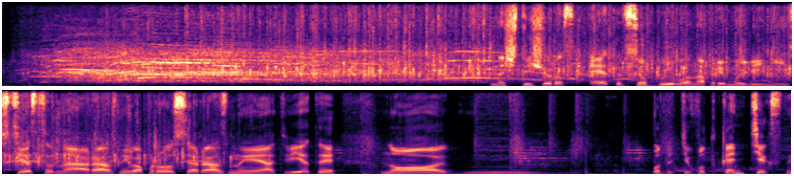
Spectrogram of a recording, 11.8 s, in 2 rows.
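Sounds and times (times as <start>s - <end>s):
applause and cheering: 0.0s - 7.8s
speech: 3.7s - 10.2s, 10.8s - 11.8s.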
